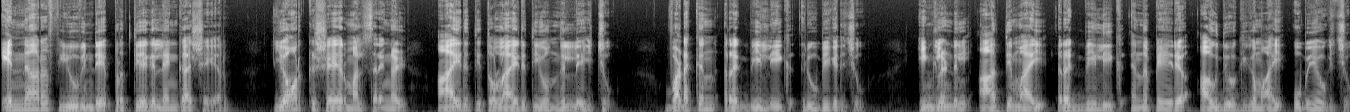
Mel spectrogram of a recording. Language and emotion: Malayalam, neutral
